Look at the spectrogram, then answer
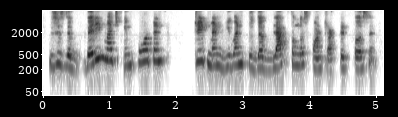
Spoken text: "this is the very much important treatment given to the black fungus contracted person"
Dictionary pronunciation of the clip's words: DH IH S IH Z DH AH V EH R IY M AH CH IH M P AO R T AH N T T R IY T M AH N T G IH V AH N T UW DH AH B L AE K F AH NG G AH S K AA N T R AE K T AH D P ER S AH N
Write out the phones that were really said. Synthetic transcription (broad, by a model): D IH S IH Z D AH V EH R IY M AH CH IH M P AO R T AH N T T R IY T M AH N T G IH V AH N T UW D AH B L AE K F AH NG G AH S K AA N T R AE K T AH D P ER S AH N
